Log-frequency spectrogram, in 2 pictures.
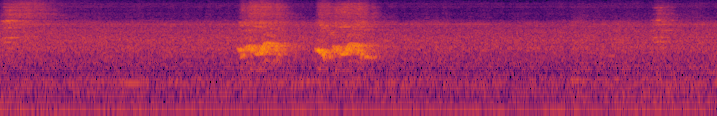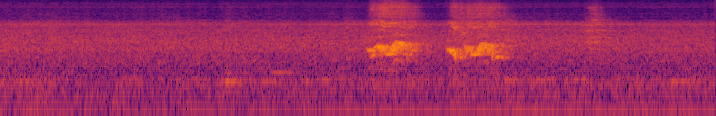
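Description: A pied currawong gives two pairs of loud, ringing calls about six seconds apart, over a steady low rumble like a running engine.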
